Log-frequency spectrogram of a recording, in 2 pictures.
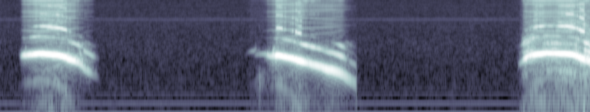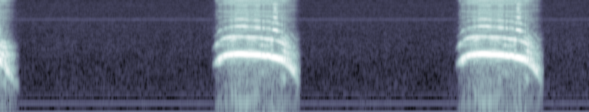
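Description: A cougar gives loud, harsh, descending screams, about half a second long, roughly every two seconds.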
